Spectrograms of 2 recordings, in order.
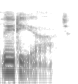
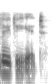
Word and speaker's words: Liddiard: y's and E's example in Australia we actually pronounce it Lydia if I go back to Auburn pronunciation is Lydia so you can hear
